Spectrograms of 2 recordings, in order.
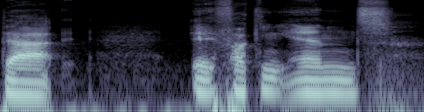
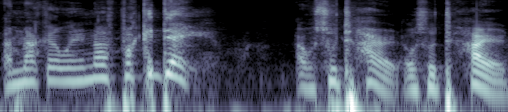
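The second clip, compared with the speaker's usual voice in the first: whisper-scream, much higher; 9 semitones higher, 3 dB louder than usual. Speaker with family nearby, not wanting to yell and cuss, whisper screaming. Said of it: "the reason why I'm whisper screaming".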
